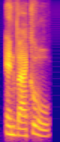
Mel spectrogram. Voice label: "in vacuo", Indian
